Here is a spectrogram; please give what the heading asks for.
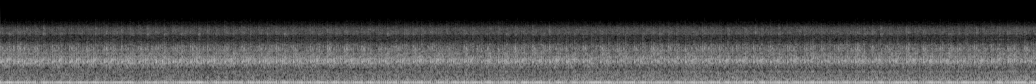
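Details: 1982 K20 Suburban diesel 4WD 3/4 ton, revived after 3+ years sitting, restarted after a 20-minute run and coolant drain: a steady, even idle clatter with no misses or extra knocks. It runs smoothly.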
